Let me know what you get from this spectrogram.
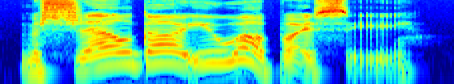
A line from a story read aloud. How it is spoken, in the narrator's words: chuckled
